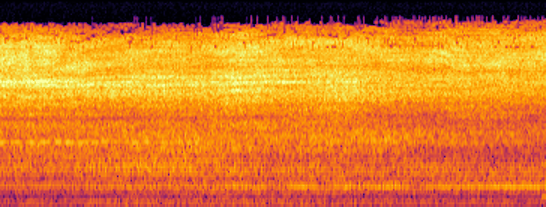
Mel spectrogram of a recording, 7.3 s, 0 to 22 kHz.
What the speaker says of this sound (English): Ryanair heading off to Alicante this morning. 737 Max.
